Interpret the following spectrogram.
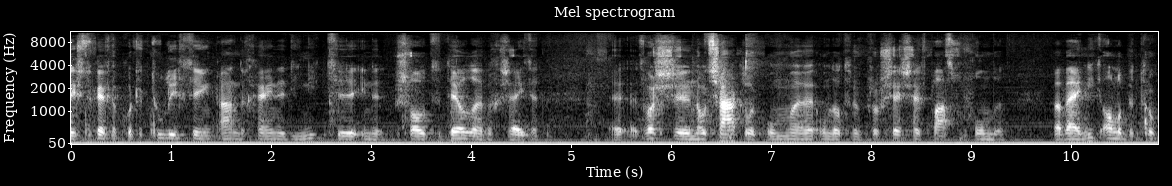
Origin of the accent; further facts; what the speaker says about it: North Holland, Netherlands; mijn roots liggen ook in de Houtrakpolder. Daar ben ik opgegroeid, grootgebracht en heb ik heel veel jaren doorgebracht.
